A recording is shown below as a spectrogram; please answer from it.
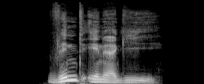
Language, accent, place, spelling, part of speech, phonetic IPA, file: German, Germany, Berlin, Windenergie, noun, [ˈvɪntʔenɛʁˌɡiː], De-Windenergie.ogg
- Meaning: wind power (power harnessed from the wind)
